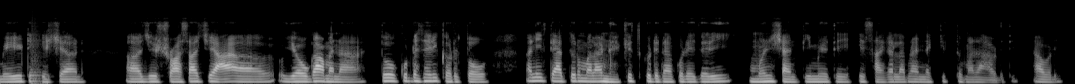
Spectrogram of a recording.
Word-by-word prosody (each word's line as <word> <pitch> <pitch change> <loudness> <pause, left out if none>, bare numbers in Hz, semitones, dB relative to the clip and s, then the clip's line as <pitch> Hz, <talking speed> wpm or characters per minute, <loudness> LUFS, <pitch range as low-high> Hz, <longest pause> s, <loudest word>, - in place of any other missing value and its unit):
Meditation 120 -2 0 0.5
अ, 125 -1 +2
जे 130 +1 +2
श्वासाचे 130 +2 +2
आ 125 -1 +4 0.2
योगा 130 +2 +6
म्हणा, 115 -3 0 0.3
तो 155 0 +5
कुठेतरी 155 0 +1
करतो 125 -2 -1 0.4
आणि 165 +1 +2
त्यातून 145 0 +2
मला 135 0 +3
नक्कीच 130 +2 0
कुठे 135 -2 0
ना 125 - +1
कुठेतरी 125 +2 -1 0.3
मनशांती 125 -2 0
मिळते. 125 -1 -3
हे 125 - -4
सांगायला 115 +1 -4
मला 125 -1 -3
नक्कीच 120 +3 -12
तुम्हाला 110 -2 -8
आवडते 100 +6 -13 0.2
आवडेल. 120 +1 -5
125 Hz, 145 wpm, -25 LUFS, 120-135 Hz, 0.5 s, योगा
